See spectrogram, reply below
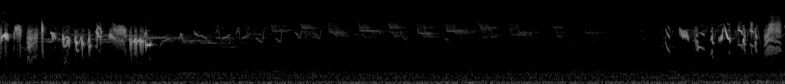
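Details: Garden warbler singing from deep within a hedgerow, recorded with a Sound Devices MixPre 6 II and Telinga parabolic microphone: fast, scratchy warbled chatter bursts at the start and end, with a fainter evenly repeated series of high notes between them.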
